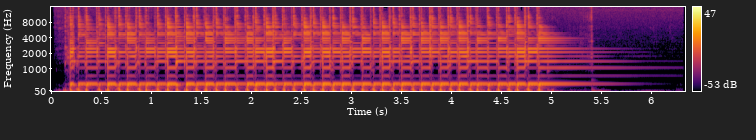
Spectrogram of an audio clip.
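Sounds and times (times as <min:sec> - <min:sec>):
ukulele tremolo: 0:00.0 - 0:06.2.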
